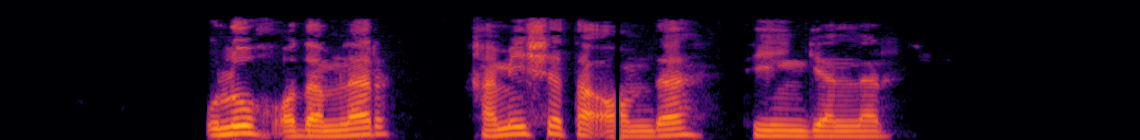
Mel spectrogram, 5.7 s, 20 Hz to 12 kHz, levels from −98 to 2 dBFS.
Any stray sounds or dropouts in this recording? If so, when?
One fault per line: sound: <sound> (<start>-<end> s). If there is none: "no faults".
sound: dropout (3.1-3.1 s)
